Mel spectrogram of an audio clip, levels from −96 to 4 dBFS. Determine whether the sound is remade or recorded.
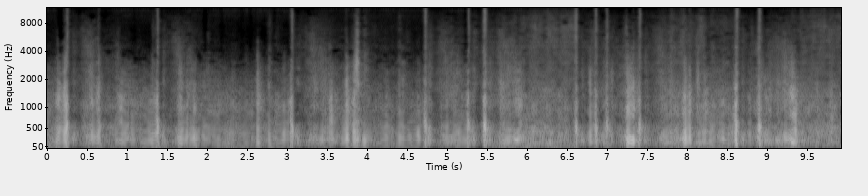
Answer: remade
